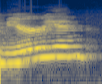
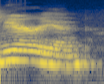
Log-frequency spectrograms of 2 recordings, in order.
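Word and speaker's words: Muireann: irish girls is it murian close miriam don't say that no there's more of a w in there after the m so it's we're in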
